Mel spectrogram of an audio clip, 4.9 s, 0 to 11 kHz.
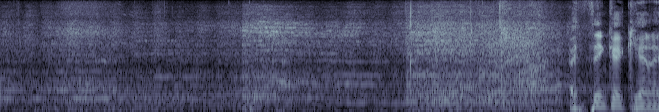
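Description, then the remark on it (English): A train rumbles steadily along the rails with a sustained horn-like tone over the noise, growing louder midway; voices break in briefly at the very end. “We need to get this train to 88 miles an hour.”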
